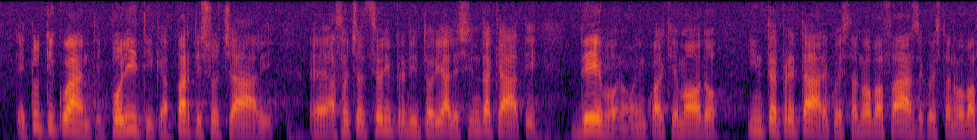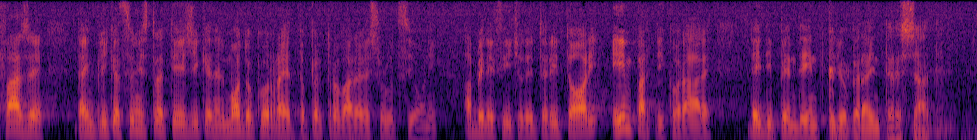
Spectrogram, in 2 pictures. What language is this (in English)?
Italian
